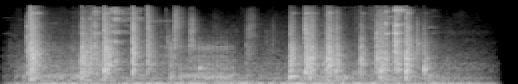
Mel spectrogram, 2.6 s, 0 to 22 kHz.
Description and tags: Tools Clank 03
wrench, field-recording, clank, tools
